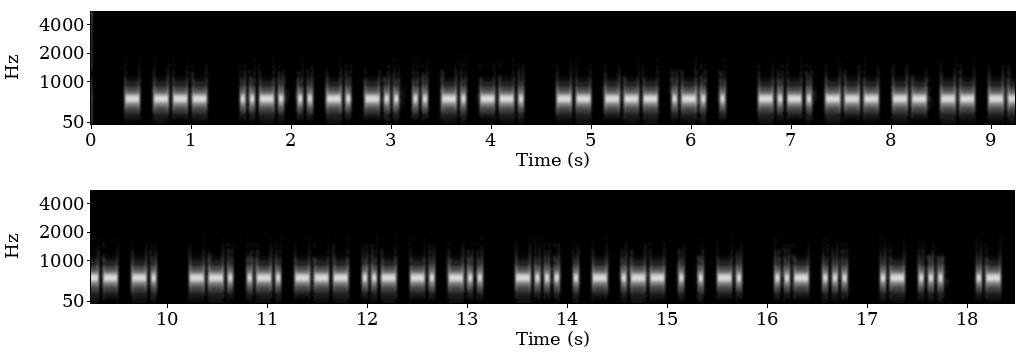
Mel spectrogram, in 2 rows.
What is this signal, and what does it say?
Morse code, heard as a keyed tone, about 25 wpm, 600 Hz. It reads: TO FINDING MORE COMMON GROUND BETWEEN US AS A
